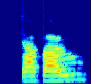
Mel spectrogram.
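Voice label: "dabaru", Nigerian Pidgin, female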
